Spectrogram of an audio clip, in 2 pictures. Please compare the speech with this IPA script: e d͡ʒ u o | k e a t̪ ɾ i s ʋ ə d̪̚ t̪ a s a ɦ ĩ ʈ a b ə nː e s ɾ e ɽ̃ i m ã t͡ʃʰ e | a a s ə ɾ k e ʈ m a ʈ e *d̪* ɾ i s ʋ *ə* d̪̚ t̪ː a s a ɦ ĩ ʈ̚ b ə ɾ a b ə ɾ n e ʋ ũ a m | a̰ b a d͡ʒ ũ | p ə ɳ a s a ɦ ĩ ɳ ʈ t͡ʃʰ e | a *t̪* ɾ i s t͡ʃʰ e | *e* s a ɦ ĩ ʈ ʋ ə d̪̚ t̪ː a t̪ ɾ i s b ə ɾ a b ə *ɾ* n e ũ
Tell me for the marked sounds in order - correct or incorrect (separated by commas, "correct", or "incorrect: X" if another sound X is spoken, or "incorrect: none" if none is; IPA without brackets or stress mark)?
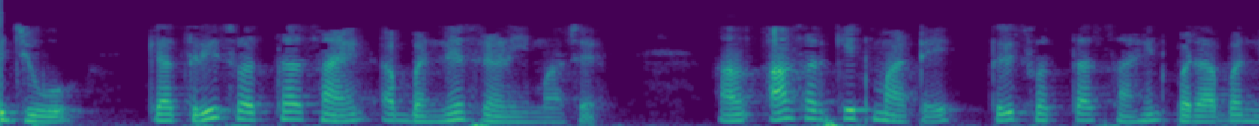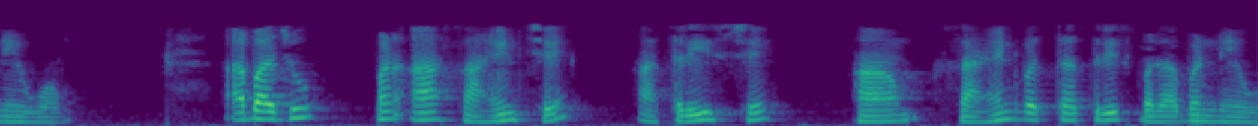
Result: incorrect: t̪, correct, correct, incorrect: a, correct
